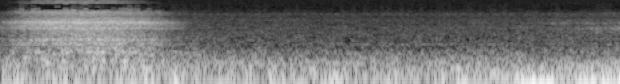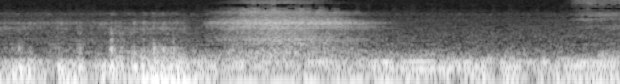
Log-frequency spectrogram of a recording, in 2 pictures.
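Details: Two harsh, hissing, snort-like coughing bursts about four seconds apart with low rumbling between, in a dog.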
